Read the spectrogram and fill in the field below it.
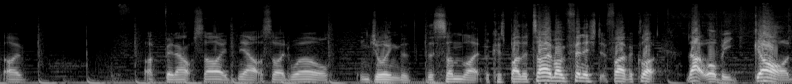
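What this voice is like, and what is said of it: Breathless, panting speech. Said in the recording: “I'm really out of breath. ... I'm a bit tired.”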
